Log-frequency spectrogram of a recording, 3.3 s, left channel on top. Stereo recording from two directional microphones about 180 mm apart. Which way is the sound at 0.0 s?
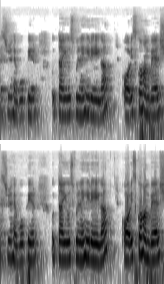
45° right (ahead or behind).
